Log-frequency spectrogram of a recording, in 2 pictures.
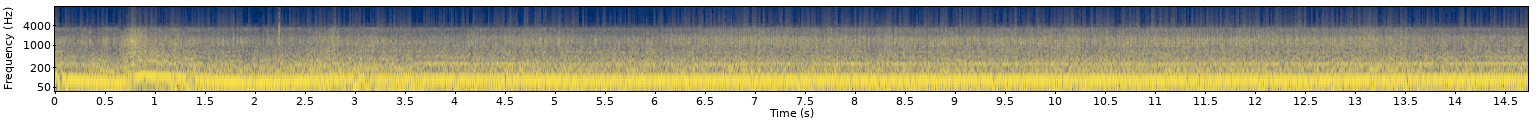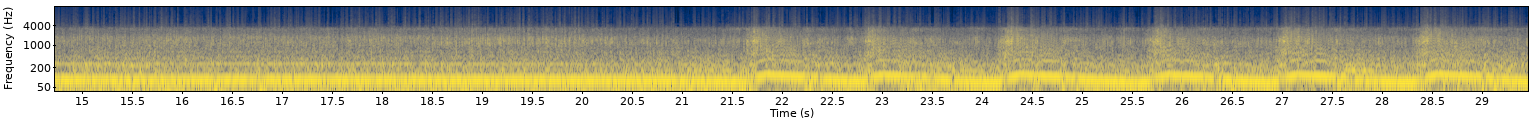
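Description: Racing car engine, very loud, holding one steady speed for about twenty seconds, then revving up and dropping back again and again, about once a second, near the end.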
